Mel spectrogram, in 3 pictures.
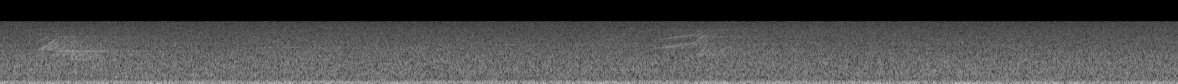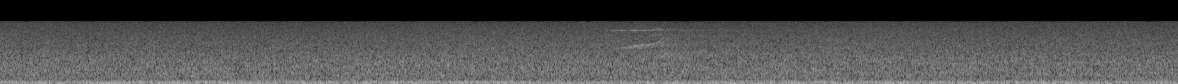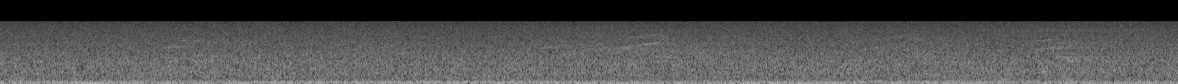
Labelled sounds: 0.3	1.0	killer whale, 1.2 to 4.0 kHz
6.5	7.2	killer whale, 1.5 to 4.9 kHz
29.7	30.2	killer whale, 1.9 to 4.0 kHz

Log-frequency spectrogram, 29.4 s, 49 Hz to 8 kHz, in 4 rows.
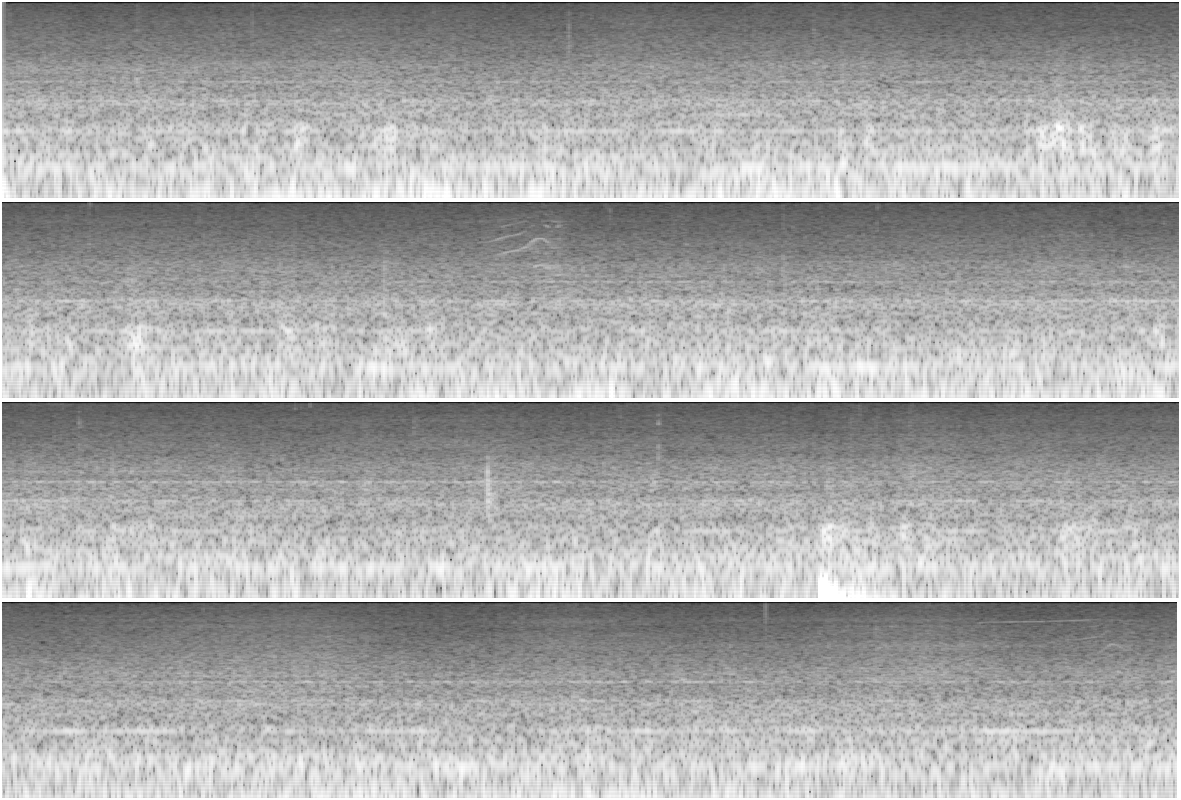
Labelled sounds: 10.3	10.9	killer whale, 1.2 to 5.7 kHz
28.1	28.9	killer whale, 4.2 to 5.0 kHz

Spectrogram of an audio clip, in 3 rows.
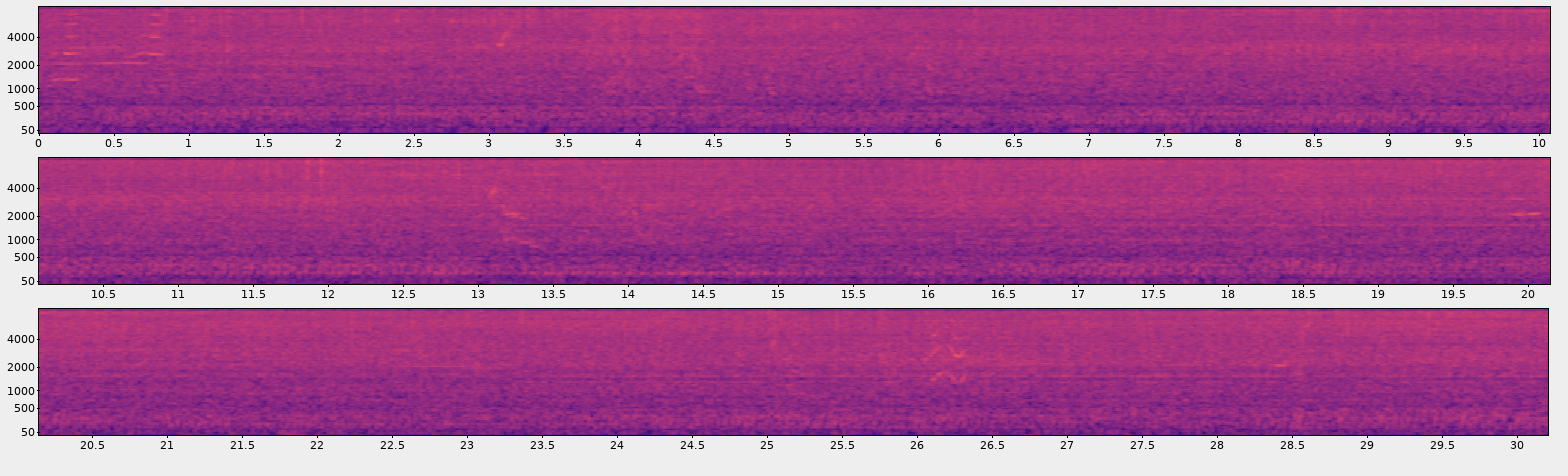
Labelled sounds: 0.0	0.3	killer whale, 0.81 to 7.1 kHz
0.6	0.9	killer whale, 1.2 to 6.9 kHz
2.9	3.3	killer whale, 2.7 to 5.7 kHz
4.1	5.0	killer whale, 0.51 to 4.7 kHz
13.0	13.5	killer whale, 0.45 to 4.5 kHz
13.9	14.3	killer whale, 0.64 to 4.2 kHz
19.7	20.2	killer whale, 1.6 to 3.7 kHz
22.3	23.4	killer whale, southern resident, 0.75 to 3.6 kHz
24.9	25.4	killer whale, 0.64 to 8.0 kHz
26.0	26.5	killer whale, 0.90 to 6.9 kHz

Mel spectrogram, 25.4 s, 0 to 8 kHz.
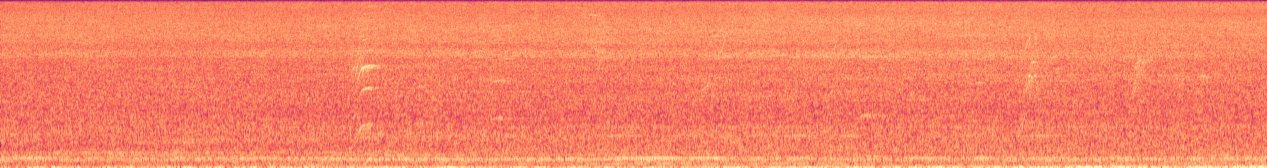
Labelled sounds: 7.0	7.6	killer whale, 0.65 to 3.2 kHz

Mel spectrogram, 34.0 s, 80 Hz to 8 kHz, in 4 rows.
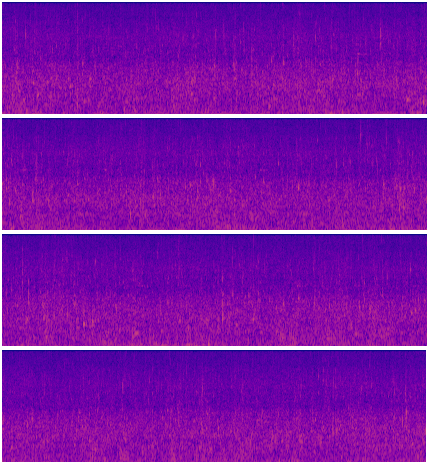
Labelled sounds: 24.4	29.4	vessel noise, 0 to 8.0 kHz

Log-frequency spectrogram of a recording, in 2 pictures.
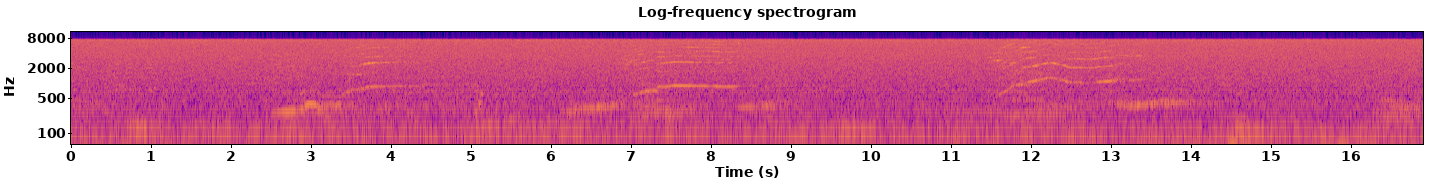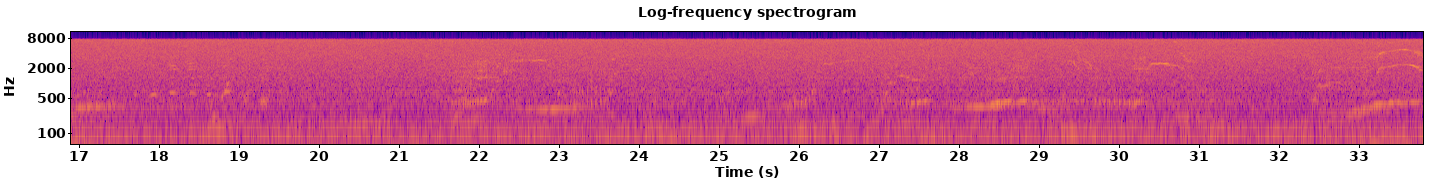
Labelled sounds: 3.5	4.2	humpback whale, 0.80 to 3.6 kHz
7.3	8.3	humpback whale, 0.80 to 5.4 kHz
11.7	13.3	humpback whale, 0.80 to 3.8 kHz
21.9	22.9	humpback whale, 1.2 to 3.1 kHz
27.2	27.6	humpback whale, 1.1 to 1.5 kHz
30.4	30.8	humpback whale, 2.0 to 2.7 kHz
32.5	32.8	humpback whale, 0.80 to 1.1 kHz
33.2	33.7	humpback whale, 1.9 to 4.8 kHz

